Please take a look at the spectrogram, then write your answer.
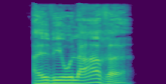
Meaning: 1. nominative plural of Alveolar 2. accusative plural of Alveolar 3. genitive plural of Alveolar
- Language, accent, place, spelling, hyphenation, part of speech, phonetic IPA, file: German, Germany, Berlin, Alveolare, Al‧ve‧o‧la‧re, noun, [alveoˈlaːʀə], De-Alveolare.ogg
